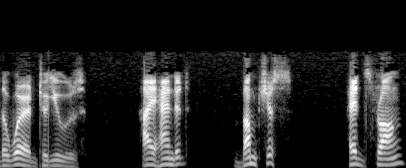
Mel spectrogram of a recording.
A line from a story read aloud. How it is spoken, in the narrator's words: said icily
